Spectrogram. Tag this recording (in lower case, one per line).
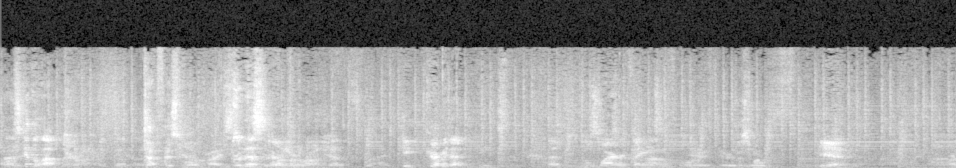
music
speech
